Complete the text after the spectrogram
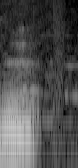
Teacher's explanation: हम अपनी जो टंग है उसको बिल्कुल ऊपर की तरफ रेस करते हैं, कर्ल करते हैं और उसकी साइड से एयर को फ्लो करते हैं. लैटरल इनको कहा जाता है, लिक्विड्स भी कहा जाता है.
